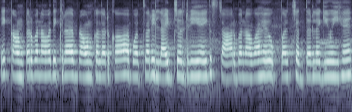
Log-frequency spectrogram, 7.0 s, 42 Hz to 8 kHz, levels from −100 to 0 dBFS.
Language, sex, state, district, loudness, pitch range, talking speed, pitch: Hindi, female, Bihar, Darbhanga, -17 LUFS, 225-235 Hz, 220 wpm, 230 Hz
